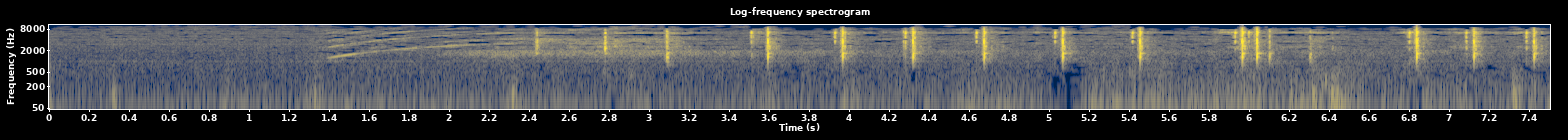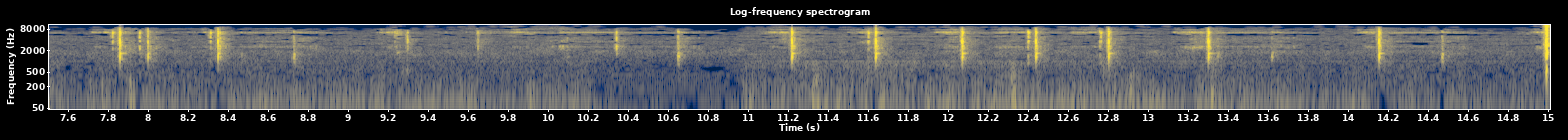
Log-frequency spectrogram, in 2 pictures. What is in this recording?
fujitsu 60gb clicking
clicks, extended, rhythmic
